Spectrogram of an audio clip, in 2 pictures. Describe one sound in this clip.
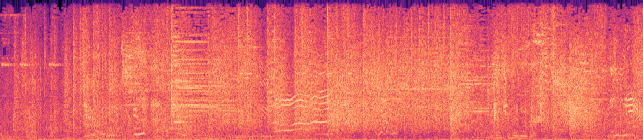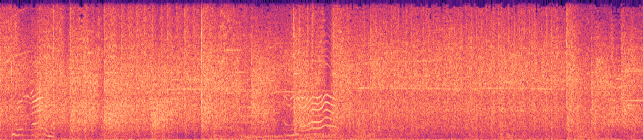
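Energy blasts zap and crackle loudly.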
